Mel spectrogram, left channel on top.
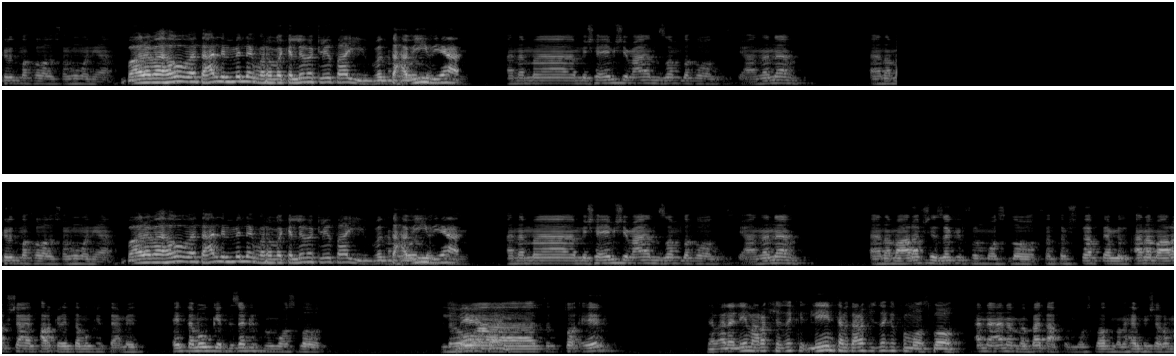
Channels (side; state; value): left; drops out; at 9.0 s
